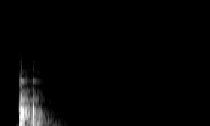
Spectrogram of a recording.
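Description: Chess software's piece-move sound effect, a short wooden click of a knight capturing on the board, with two quick knocks close together just after the start.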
